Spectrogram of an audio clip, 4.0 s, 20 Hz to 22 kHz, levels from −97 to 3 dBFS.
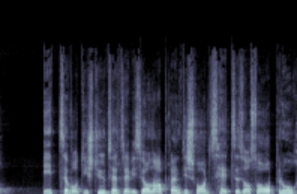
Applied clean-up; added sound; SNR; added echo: neural mask model DeepFilterNet 3.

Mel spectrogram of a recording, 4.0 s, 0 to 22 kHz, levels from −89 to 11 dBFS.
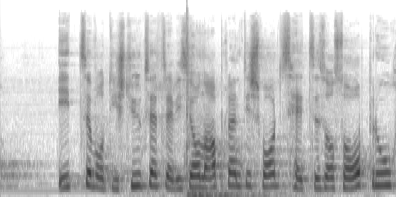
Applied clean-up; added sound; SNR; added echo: none; Door; 16 dB; none.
